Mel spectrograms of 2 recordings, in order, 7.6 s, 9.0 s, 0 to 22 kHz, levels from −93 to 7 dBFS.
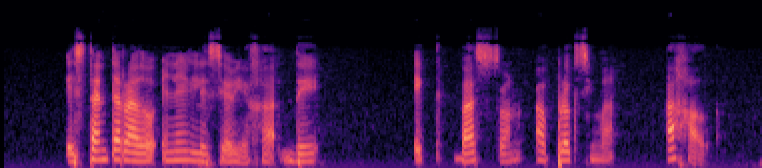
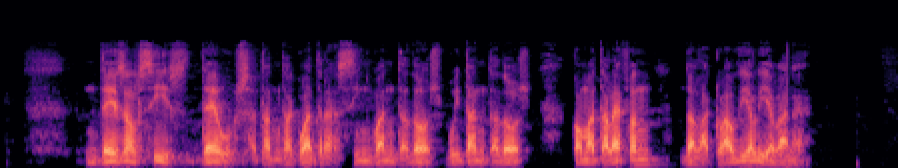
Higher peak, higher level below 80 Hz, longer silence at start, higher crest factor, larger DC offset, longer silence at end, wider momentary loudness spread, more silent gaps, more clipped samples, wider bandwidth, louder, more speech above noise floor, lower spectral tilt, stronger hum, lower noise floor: about the same, -2 dBFS vs -2 dBFS; first, -54 dBFS vs -62 dBFS; second, 0.65 s vs 0.85 s; about the same, 22 dB vs 20 dB; neither; second, 0.6 s vs 0.95 s; first, 13 LU vs 9 LU; neither; neither; first, 10 kHz vs 7.8 kHz; about the same, -22 LUFS vs -20 LUFS; first, 47 dB vs 33 dB; second, -3.5 dB/octave vs -6 dB/octave; first, 60 Hz at -50 dBFS vs none; first, -69 dBFS vs -52 dBFS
